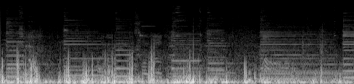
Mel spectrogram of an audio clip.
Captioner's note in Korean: 바람바람바람소리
